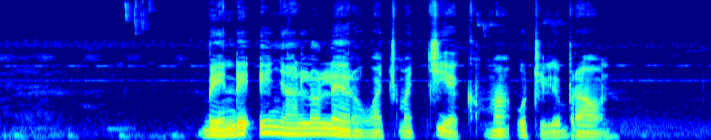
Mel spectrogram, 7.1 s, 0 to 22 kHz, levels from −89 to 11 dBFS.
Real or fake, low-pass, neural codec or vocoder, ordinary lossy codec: real; none; none; none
